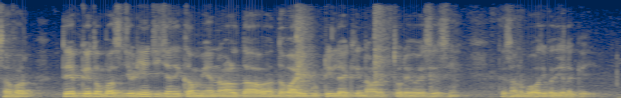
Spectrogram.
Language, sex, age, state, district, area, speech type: Punjabi, male, 30-45, Punjab, Patiala, urban, spontaneous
